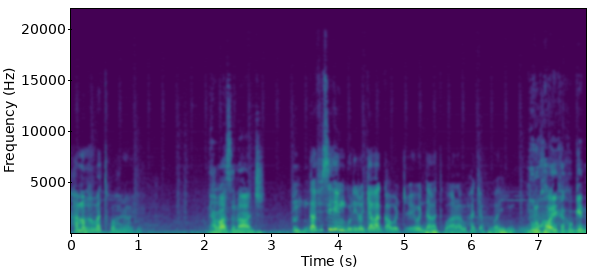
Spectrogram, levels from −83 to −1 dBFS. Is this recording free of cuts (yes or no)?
yes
